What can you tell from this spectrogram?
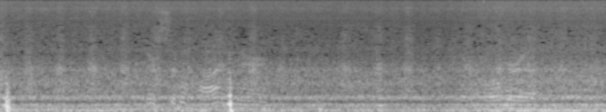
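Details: Bees pour out of a box where they were trapped and overheated, with honeycomb melted inside; a steady low droning hum fills the clip, with a couple of sharp knocks.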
